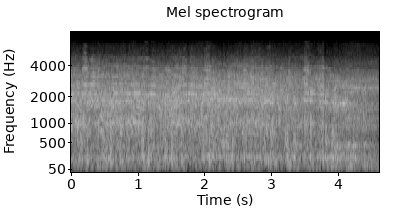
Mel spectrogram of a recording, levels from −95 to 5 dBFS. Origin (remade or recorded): recorded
